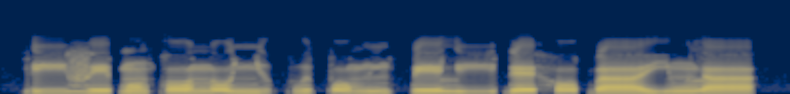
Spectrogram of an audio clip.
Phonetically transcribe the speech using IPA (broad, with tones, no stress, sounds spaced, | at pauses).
ɾ iː˦ v e˨˦ ɓ ɔ̃˦ k ɔ˦˨ n ɔ˨ ɲ ɨ˦˨ kʷ e˦ p ɔ˨ m ĩ˦ k͡p e˦˨ l iː˨ ɗ ɛ˦˨ h ɔ˧ ɓ aː˨ j ũ˧ l a˨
